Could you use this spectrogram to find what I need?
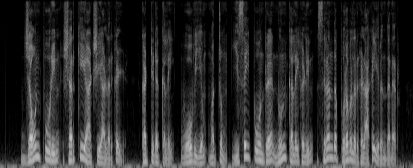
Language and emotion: Tamil, neutral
